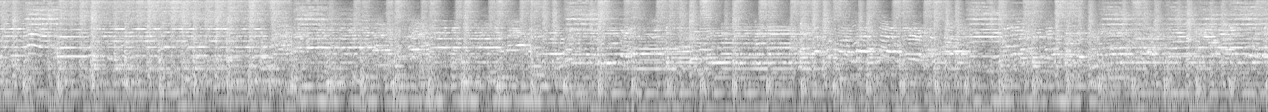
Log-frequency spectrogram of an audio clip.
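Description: Live blues shuffle played by a small band: an amplified harmonica takes the lead with long, bending notes over hollow-body electric guitar, upright double bass and drum kit.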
